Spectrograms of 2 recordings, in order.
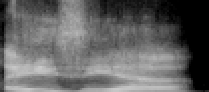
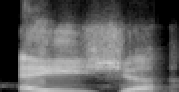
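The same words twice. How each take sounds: First: The word has three syllables, ending in ia. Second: The word has two syllables, ending in ja. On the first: The speaker calls it wrong. "not three syllables" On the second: The speaker calls it right. "two syllables"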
